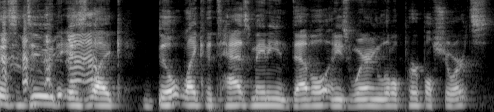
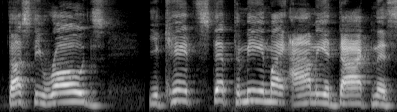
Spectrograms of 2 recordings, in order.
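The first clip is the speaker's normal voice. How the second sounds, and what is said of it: Thick Boston accent imitation. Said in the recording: “the thickest Boston accent you've ever heard”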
